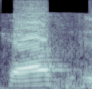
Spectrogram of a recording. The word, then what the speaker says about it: Kaf: And Kaf is a little bit ahead of it. Yani, the Kaf is pronounced Ka, and the Qaf is pronounced Qa.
